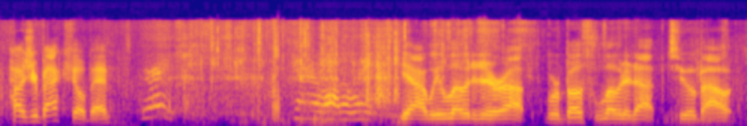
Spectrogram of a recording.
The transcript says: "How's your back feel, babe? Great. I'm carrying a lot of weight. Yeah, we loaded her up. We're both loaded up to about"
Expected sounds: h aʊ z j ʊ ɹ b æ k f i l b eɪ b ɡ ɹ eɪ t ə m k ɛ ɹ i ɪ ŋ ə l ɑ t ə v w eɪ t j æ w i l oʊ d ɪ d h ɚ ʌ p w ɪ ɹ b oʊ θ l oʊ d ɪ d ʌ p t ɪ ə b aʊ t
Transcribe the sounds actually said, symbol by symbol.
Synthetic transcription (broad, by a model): h aʊ z j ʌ ɹ b æ k f i l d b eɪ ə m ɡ ɹ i ɪ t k n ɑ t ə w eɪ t j æ w i l oʊ d ɪ d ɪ ɚ ʌ p w ɪ ɹ b oʊ θ l oʊ d ɪ d ʌ p t ɪ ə b aʊ t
